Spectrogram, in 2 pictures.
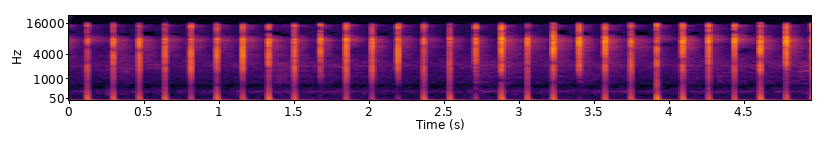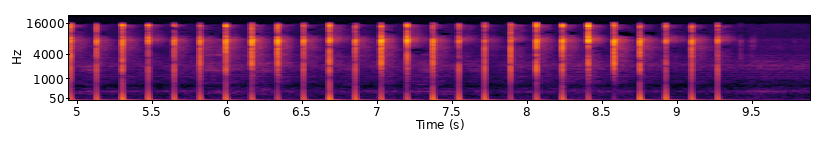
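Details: Portable Nd:YAG laser firing in carbon peel mode, frequency about 5–6, power 300–400: rapid, evenly spaced sharp snapping pops, several each second, as the carbon disappears.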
